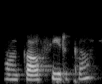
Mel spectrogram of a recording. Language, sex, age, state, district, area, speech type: Tamil, female, 30-45, Tamil Nadu, Madurai, urban, conversation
